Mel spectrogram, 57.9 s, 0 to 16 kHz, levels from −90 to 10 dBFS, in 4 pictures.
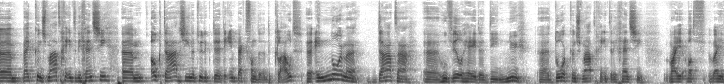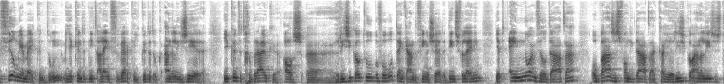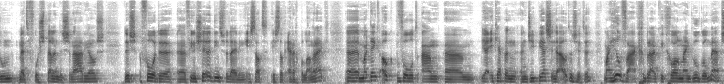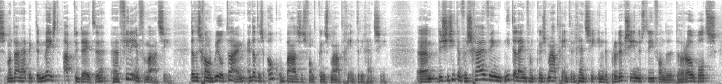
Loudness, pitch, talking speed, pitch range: -18 LUFS, 120 Hz, 165 wpm, 105-135 Hz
